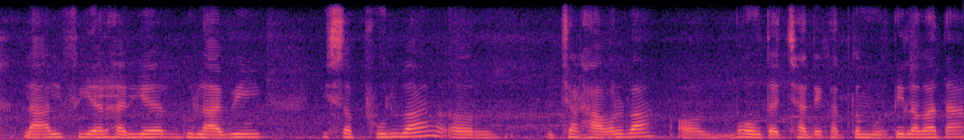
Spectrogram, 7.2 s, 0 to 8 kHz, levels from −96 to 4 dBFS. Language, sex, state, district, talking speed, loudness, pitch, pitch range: Bhojpuri, female, Uttar Pradesh, Gorakhpur, 160 wpm, -29 LUFS, 185 Hz, 170-190 Hz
